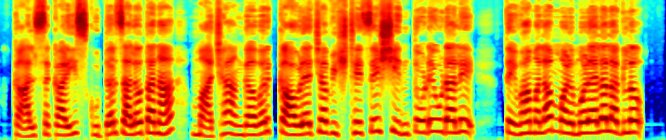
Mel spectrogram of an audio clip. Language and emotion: Marathi, disgusted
